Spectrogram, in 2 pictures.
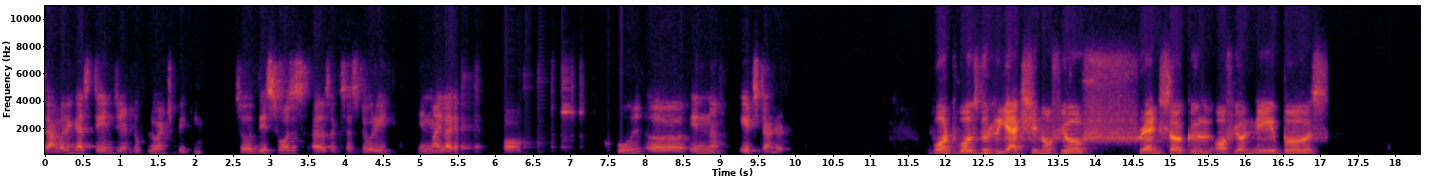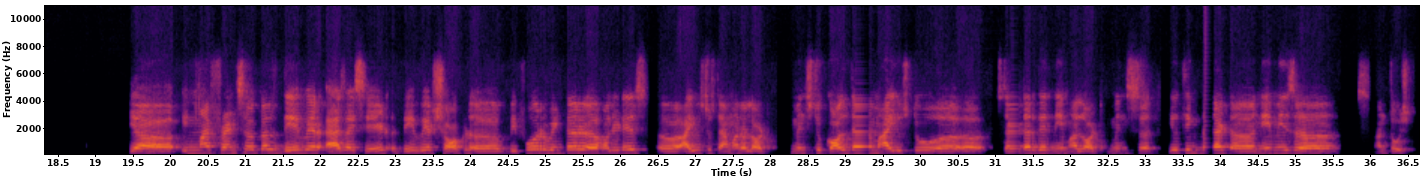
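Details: Stuttering in a 14-year-old Indian schoolboy.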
